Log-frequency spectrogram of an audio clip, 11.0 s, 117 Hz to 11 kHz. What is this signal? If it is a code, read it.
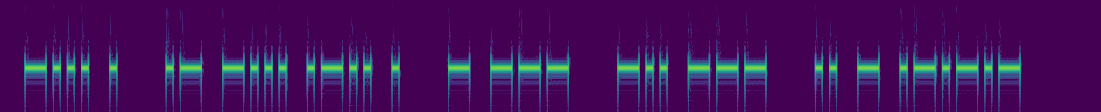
Morse code, heard as a keyed tone, about 17 wpm, 700 Hz. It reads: BE ABLE TO DO IT.
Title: Sentences from Top 1000 Words - Review Part 2 - 17wpm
